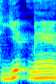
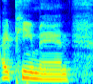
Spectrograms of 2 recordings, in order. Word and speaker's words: Ip Man: Man is and yes it is pronounced Yip Man not it man or Ip Man but it is a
